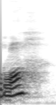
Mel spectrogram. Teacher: mengangkat pangkal lidah karena di sini ro berharakat fathah lalu roh karena kita wakaf pada tamarbutah tamarbutah kita ganti menjadi ha sukun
